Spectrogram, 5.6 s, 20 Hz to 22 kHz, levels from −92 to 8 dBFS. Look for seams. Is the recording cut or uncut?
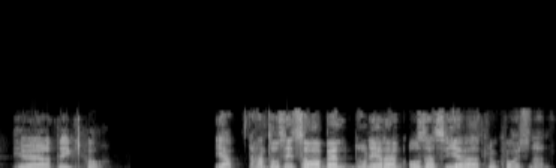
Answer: uncut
